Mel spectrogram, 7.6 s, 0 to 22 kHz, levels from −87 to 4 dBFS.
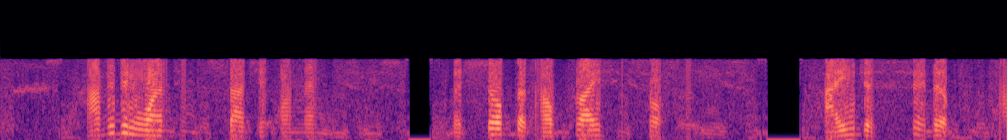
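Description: Throughout the speech, a mu-law and A-law mix-up: audio coded as G.711 A-law was decoded as mu-law. Sample levels are scrambled, some too large and some too small, which makes the speech harsh and distorted. Near-silent samples are lifted into audible noise in the pauses.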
